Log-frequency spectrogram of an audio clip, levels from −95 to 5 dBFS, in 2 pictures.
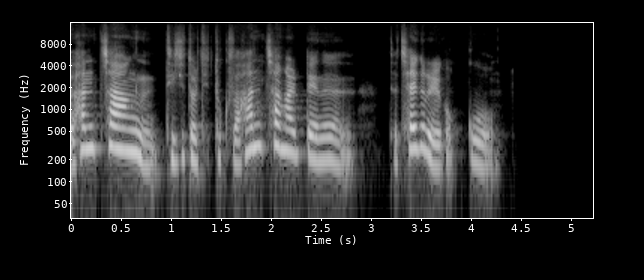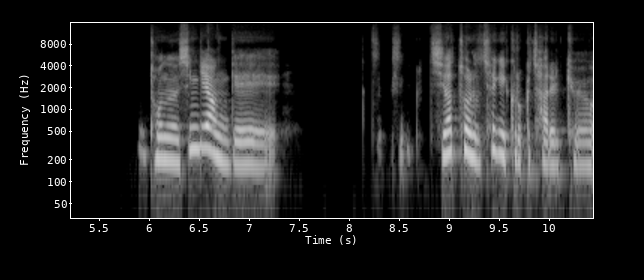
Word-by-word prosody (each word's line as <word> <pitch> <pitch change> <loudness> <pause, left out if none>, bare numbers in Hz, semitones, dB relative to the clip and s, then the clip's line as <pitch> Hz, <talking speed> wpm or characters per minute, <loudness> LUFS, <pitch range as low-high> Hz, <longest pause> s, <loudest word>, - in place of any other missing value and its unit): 한창 280 - +4
디지털 205 0 -4
디톡스 200 -3 -9
한창 300 - +2
할 250 -2 +1
때는 205 0 -2 0.3
이제 - - -11
책을 280 -5 +3
읽었고 165 +1 -6 1.7
저는 205 -2 0
신기한 275 -4 +2
게 175 - -3 0.9
지 - - -24
지 - - -16 0.2
지하철에서 245 -3 +1
책이 260 -5 -1
그렇게 210 -3 -7
잘 175 -2 -3
읽혀요. 170 0 -7
220 Hz, 240 characters per minute, -23 LUFS, 185-275 Hz, 1.7 s, 한창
